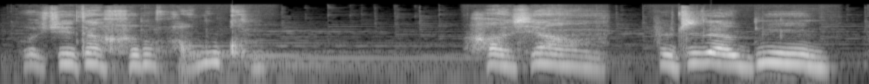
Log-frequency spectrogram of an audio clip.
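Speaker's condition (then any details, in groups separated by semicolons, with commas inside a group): Cerebral palsy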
